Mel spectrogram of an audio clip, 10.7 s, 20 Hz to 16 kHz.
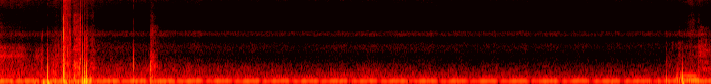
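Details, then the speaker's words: Hampton Bay/SMC 52-inch hugger ceiling fan, large motor, running on medium after high: low steady hum with a faint buzzy edge under soft running; motor buzz, cause unknown, nose cap also loose. "there you go makes a bit of a buzzing noise"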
